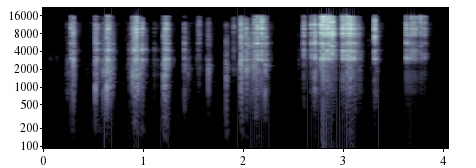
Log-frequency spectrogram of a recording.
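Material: Glass.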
